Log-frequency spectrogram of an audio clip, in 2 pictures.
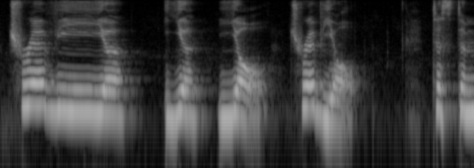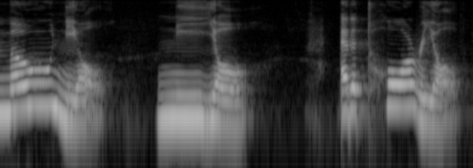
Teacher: something in the shift between the high E and the schwa creates a Y sound · it's a high E sound, and then you shift to a schwa and a dark L. Ul.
